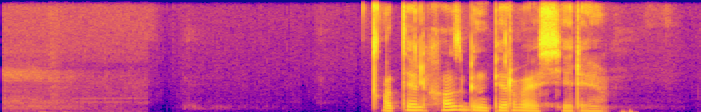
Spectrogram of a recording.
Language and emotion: Russian, neutral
